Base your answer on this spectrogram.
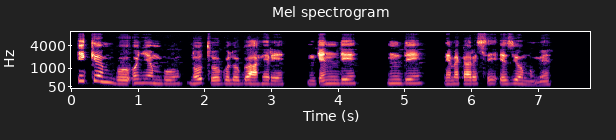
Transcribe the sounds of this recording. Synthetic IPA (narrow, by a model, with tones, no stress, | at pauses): i˦ke˦m̩˦bʊ˨ʔo˦ɲe˦m̩˦bʊ˦no˦tu˨o˦ɡo˦lo˦ɡo˦a˨ɦɪ˦ɾɪ˨ | ŋ̩˨ke˨n̩˦dɪ˦ | n̩˦dɪ˦ | me˨me˦ka˦ɾɪ˦sɪ˦ʔe˦zi˦o˨mu˨me˦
